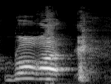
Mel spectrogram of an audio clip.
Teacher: Aussies replace the hard T with a short, almost guttural noise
